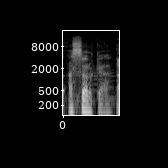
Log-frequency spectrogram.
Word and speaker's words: Ahsoka: The H comes before the S, so it's Ahsoka.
